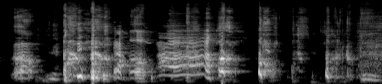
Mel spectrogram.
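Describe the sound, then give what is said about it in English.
A chesty, phlegmy cough breaks out in several rough bursts, fairly loud, with harsh throaty rasping between the fits and no talking. “I had one little chesty cough I had to get out.”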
